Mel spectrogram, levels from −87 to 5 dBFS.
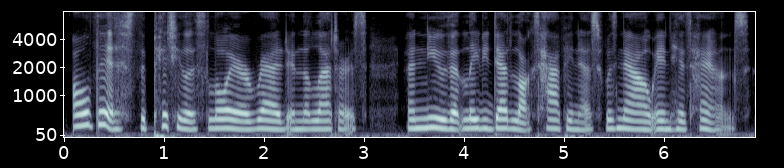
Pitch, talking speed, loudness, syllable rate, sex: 210 Hz, 175 wpm, -17 LUFS, 4.4 syllables/s, female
